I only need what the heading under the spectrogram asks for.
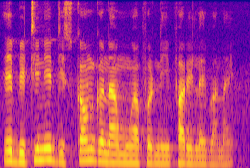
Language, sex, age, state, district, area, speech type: Bodo, male, 18-30, Assam, Kokrajhar, rural, read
